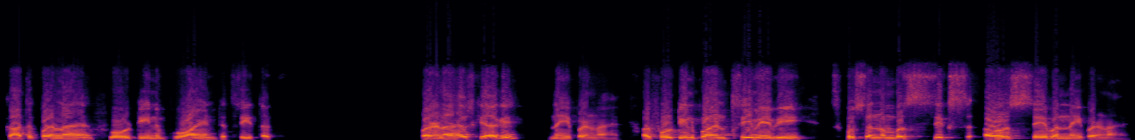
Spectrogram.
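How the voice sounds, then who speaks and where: A man's voice: medium pitch, rough recording. A man teaching mathematics, going over a syllabus, who repeats key points and keeps asking students whether they understood. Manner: repetitive, checks understanding with questions; mixes English terms into Hindi explanation. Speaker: math teacher.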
